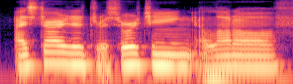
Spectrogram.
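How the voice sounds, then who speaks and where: A man at a very slow pace, with audible room echo. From Uzbekistan. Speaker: software engineer and first-time vlogger. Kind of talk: personal vlog testimony. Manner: halting, with many fillers.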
